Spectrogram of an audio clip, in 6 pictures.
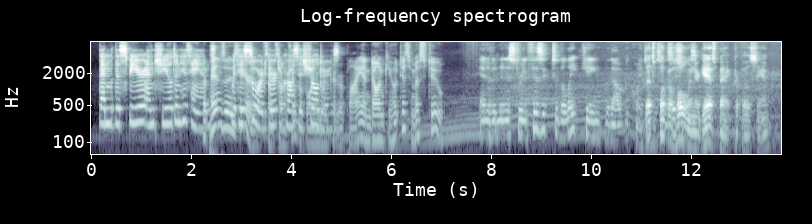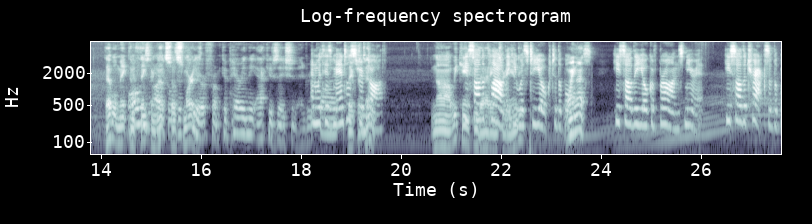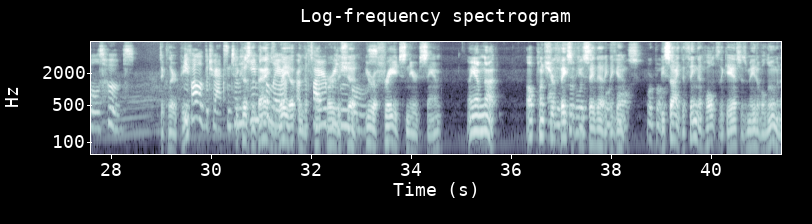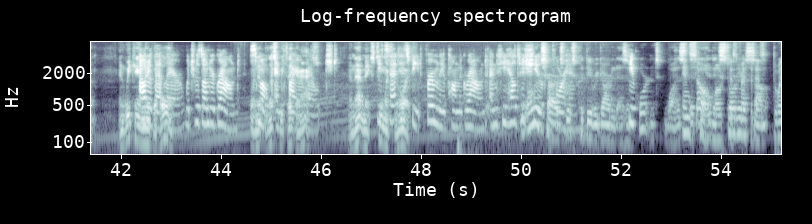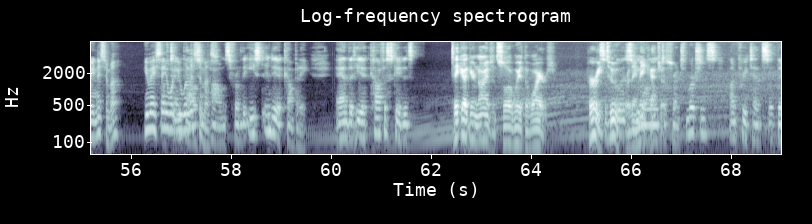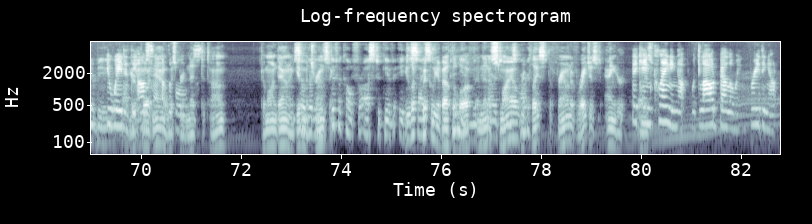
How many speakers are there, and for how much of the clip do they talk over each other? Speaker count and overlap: four, about 41%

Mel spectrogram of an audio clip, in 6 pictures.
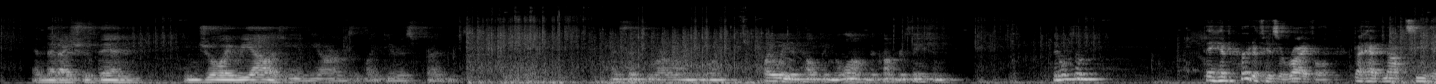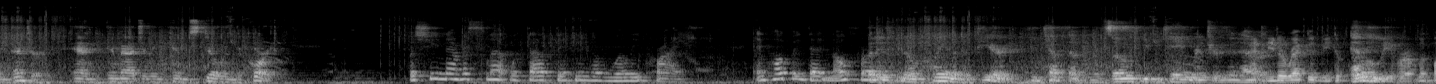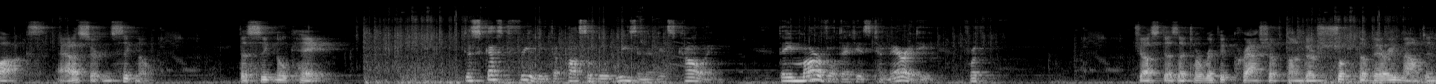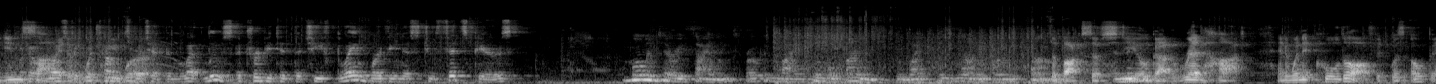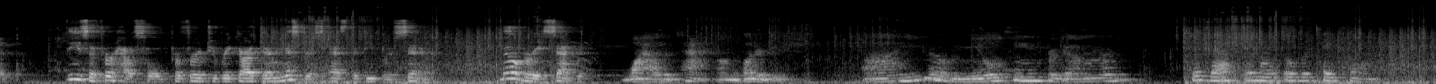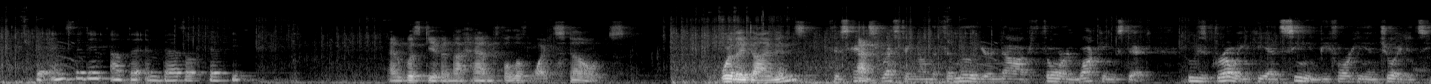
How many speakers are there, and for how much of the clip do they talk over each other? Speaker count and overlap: six, about 6%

